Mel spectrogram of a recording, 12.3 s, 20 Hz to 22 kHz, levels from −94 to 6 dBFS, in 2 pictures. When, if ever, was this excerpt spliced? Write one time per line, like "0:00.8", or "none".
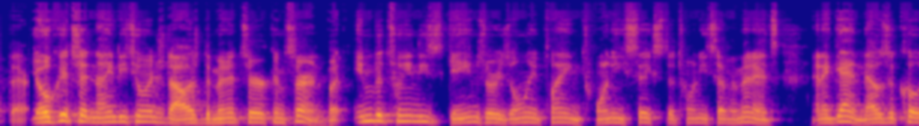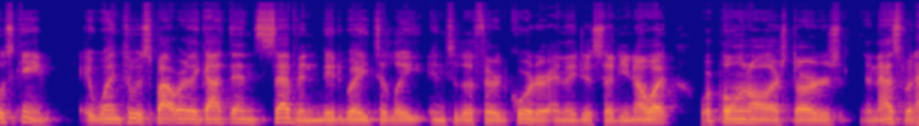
none

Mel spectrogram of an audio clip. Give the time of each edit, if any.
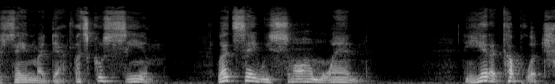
0:02.1

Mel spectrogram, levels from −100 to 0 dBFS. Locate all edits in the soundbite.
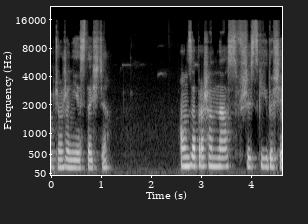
none

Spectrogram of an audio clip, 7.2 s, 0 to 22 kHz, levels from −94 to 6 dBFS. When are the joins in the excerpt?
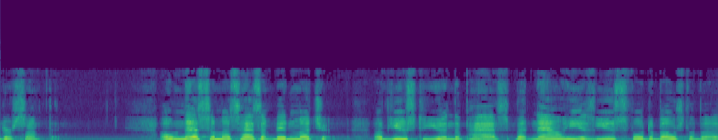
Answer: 0:05.9

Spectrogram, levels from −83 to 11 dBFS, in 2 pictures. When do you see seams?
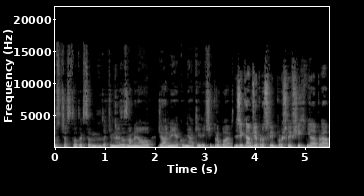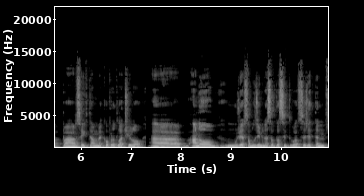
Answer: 0:02.0
0:03.6

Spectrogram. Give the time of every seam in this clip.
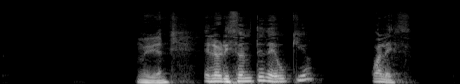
none

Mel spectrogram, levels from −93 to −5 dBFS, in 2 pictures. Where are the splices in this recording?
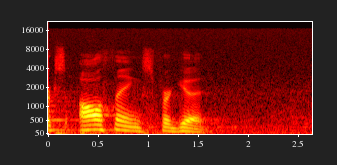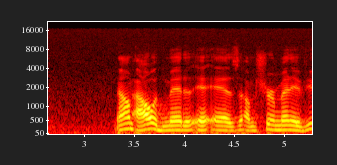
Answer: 0:03.5

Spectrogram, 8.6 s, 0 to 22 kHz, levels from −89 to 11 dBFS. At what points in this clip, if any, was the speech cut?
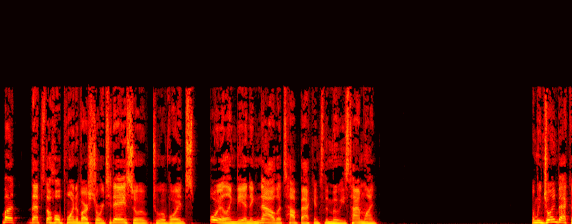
none

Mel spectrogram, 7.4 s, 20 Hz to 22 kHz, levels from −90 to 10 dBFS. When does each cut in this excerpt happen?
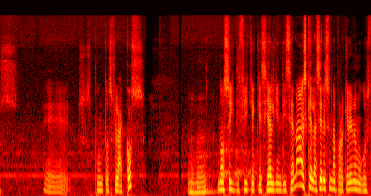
0:01.5

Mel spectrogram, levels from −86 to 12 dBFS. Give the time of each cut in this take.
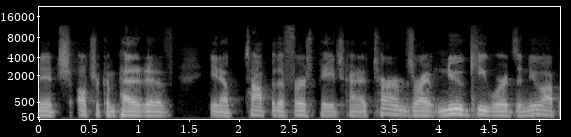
0:03.9

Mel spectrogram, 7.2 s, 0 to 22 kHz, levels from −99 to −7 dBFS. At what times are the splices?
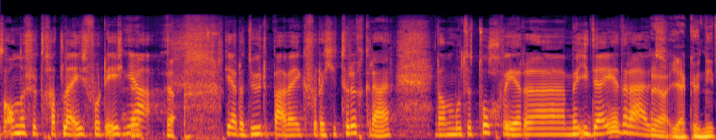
0:01.2
0:02.2
0:04.3

